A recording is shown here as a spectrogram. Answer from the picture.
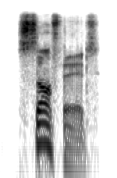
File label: "soffit", British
